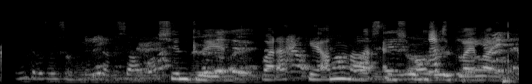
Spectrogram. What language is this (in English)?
Icelandic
